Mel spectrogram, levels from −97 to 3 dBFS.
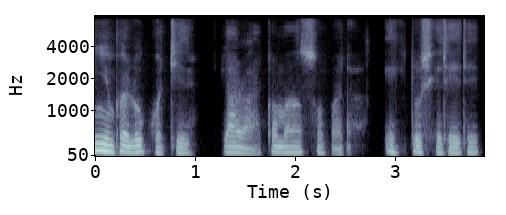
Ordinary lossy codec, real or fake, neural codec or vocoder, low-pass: MP3, 48 kbps; fake; codec, 16 kHz, 0.8 kbps, ZipCodec; 7.2 kHz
